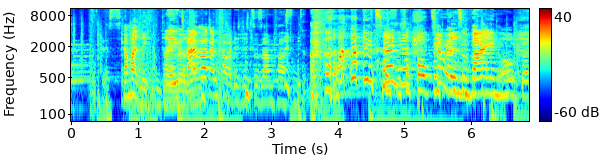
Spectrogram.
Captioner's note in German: lacht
